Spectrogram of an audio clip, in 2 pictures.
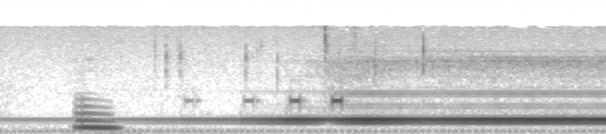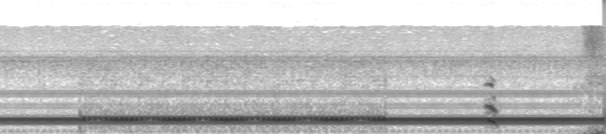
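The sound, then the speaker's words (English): Telephone dial tone played from a soundboard: a few brief electronic blips and beeps at the start, then a loud, steady, unbroken tone that holds to the end, with a rougher hissing patch partway through. “I do need to add a dial tone to my soundboard, though, for when that happens.”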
